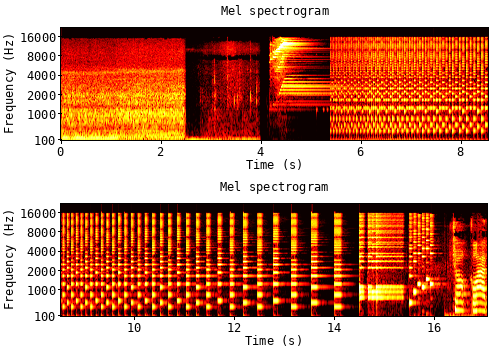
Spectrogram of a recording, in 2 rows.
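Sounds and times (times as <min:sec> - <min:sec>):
electronic piano-like plinks: 0:04.2 - 0:16.2.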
